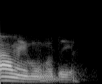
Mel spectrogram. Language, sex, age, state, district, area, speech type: Sanskrit, male, 18-30, Odisha, Bargarh, rural, conversation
